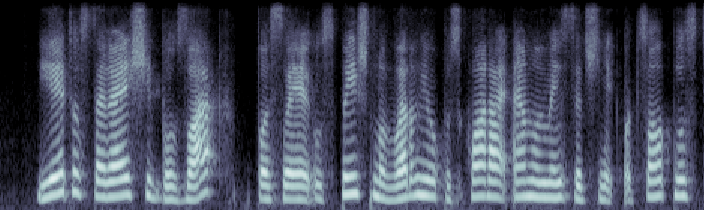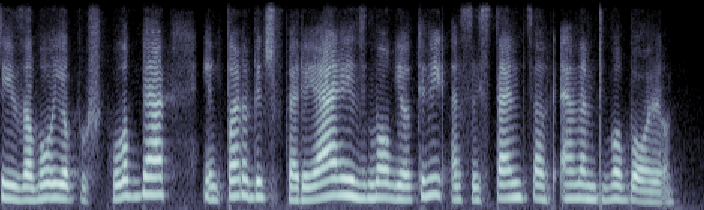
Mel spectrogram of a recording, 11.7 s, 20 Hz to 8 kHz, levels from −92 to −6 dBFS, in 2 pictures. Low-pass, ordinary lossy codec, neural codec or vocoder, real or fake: 7.2 kHz; Opus, 16 kbps; codec, 16 kHz, 0.5 kbps, FreqCodec, larger model; fake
